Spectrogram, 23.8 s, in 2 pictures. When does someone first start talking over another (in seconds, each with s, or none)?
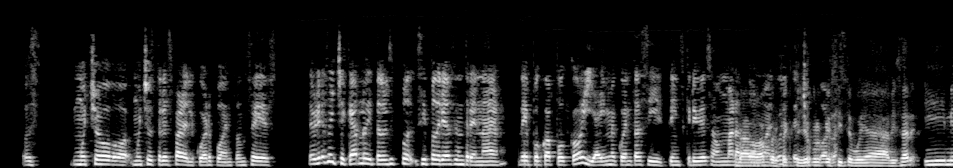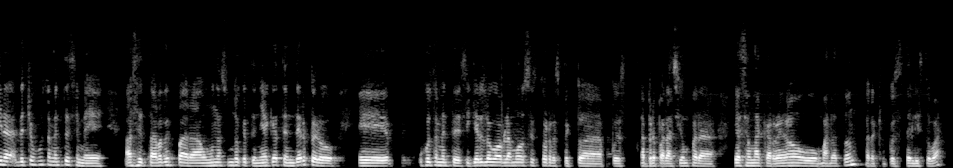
9.2 s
